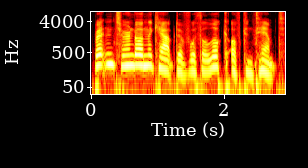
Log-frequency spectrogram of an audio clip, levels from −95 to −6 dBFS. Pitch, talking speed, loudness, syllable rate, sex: 175 Hz, 205 wpm, -17 LUFS, 5.5 syllables/s, male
